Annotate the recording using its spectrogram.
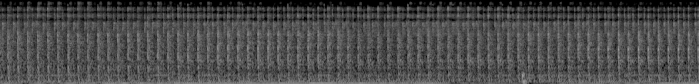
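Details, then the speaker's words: Third session of shockwave therapy for heel pain in a woman with pain on prolonged standing, before class 4 laser treatment: rapid steady clicking pulses about 200 a minute with a loud hiss. "we started the shockwave treatment with class 4 laser treatment"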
